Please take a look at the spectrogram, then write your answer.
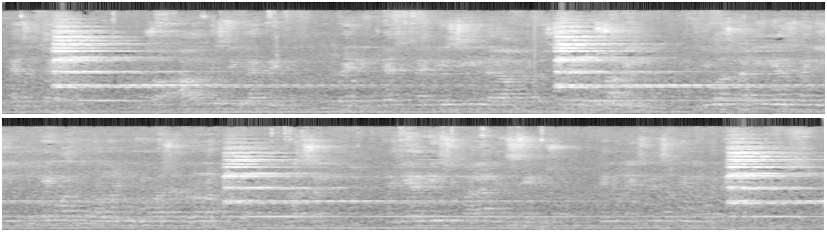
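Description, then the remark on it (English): A church bell tolls slowly during a question session at a talk, four resonant strikes spaced about five seconds apart, each ringing out and lingering, with faint voices and room noise underneath. “I couldn't hear completely full question because of the bell.”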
